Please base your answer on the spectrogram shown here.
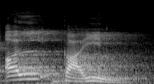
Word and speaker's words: alkyne: और triple bond वाले को हम बोलते हैं ALK YNE, ALKYNE, जिसको प्रोनाउंस किया जाता है अल्काइन।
